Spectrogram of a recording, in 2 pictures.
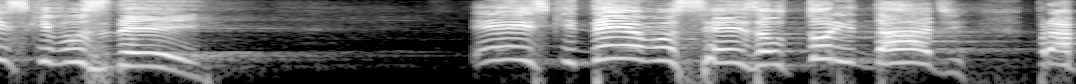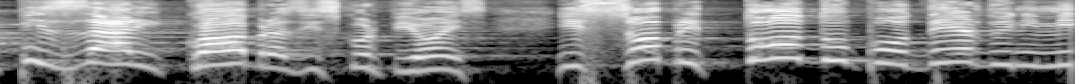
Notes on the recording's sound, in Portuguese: Em nosso Culto da Generosidade. Na Igreja ABA Blumenau (Transmitido ao vivo).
